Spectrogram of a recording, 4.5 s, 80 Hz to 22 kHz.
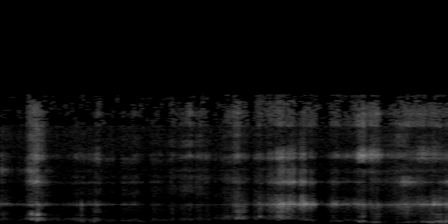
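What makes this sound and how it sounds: A wooden pestle is scraped along the side of a hollow wooden mortar held in one hand. The result is a quiet, bright, rasping scrape with a faint steady tone near 2 kHz, swelling louder twice over several seconds with little low-end body.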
